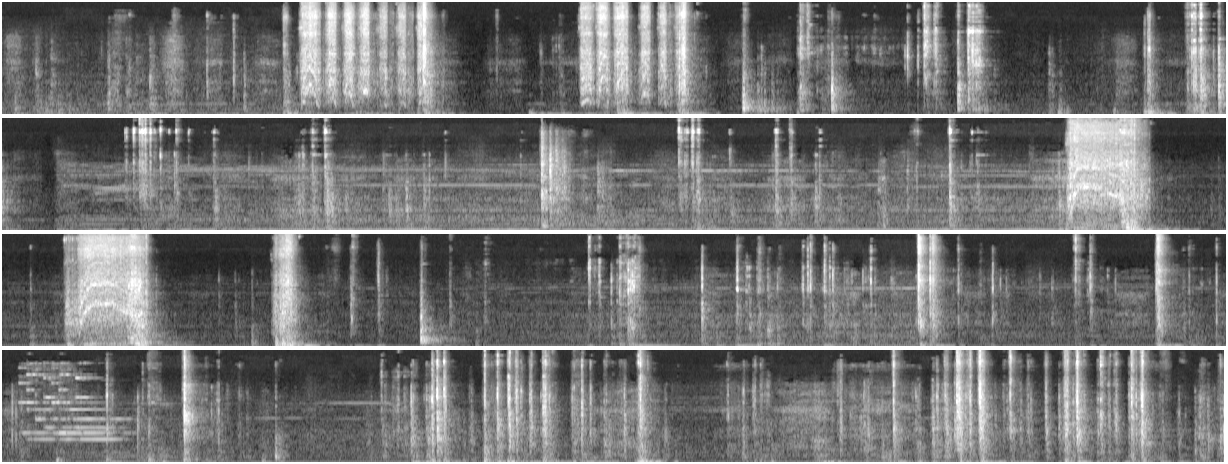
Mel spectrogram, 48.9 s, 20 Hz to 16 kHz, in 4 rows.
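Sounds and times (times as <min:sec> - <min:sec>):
power drill running: 0:03.0 - 0:04.2, 0:22.9 - 0:23.7, 0:25.2 - 0:25.9.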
